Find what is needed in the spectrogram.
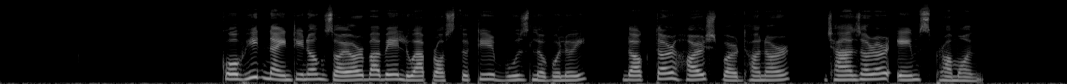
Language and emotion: Assamese, neutral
